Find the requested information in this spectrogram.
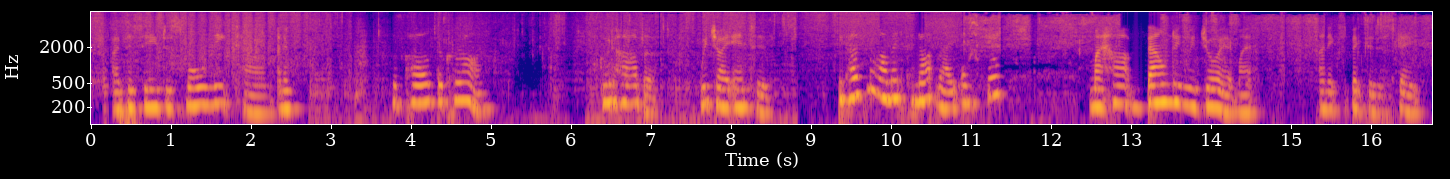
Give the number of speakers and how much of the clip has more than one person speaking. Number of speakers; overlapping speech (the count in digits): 2, no overlap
